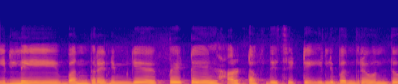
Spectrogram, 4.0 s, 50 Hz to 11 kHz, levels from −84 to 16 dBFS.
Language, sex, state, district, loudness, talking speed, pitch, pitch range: Kannada, female, Karnataka, Dakshina Kannada, -15 LUFS, 180 wpm, 190 Hz, 180-195 Hz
